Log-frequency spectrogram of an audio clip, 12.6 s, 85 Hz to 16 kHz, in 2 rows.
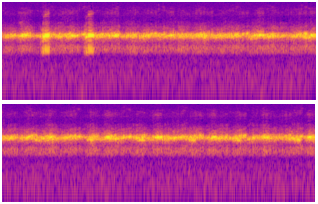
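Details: Frog chorus at Hakushu in Hokuto City, Yamanashi Prefecture, Japan, captured 4 May 2018 with binaural adphox BME-200 mics and a ZOOM H2n: two sharp, close croaks early on, then a steady ringing background of many calling frogs.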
